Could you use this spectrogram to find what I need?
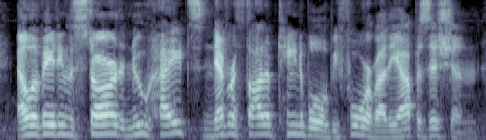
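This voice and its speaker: At a fairly quick pace, a man talks with a high pitch. His pitch variation is ordinary. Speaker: astrology channel host. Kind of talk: spiritual reading. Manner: whispering.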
